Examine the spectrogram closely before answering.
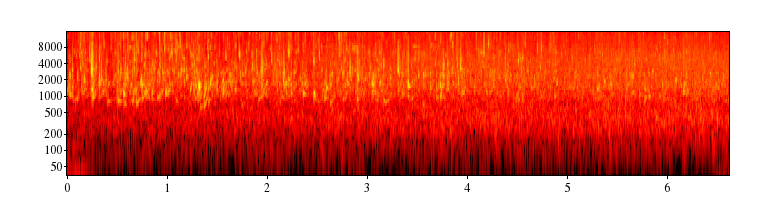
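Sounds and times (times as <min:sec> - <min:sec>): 
water trickling and babbling over stones: 0:00.0 - 0:06.6.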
